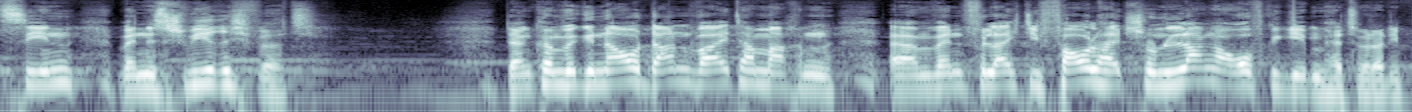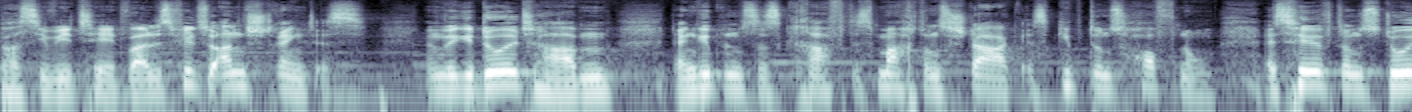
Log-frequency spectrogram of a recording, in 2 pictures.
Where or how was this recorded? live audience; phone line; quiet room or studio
live audience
